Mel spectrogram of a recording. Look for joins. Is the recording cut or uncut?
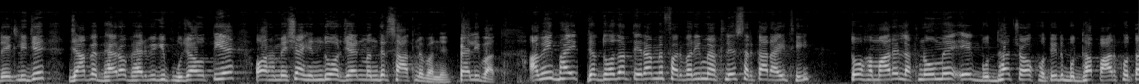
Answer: cut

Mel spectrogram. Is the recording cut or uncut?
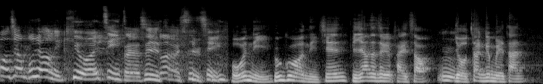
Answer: cut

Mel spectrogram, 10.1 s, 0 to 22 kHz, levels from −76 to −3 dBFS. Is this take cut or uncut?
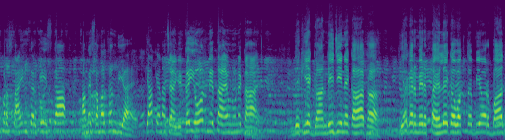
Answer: uncut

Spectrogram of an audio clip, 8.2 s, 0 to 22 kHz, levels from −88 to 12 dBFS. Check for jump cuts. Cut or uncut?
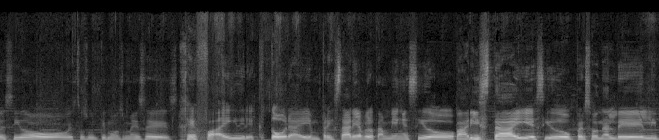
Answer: cut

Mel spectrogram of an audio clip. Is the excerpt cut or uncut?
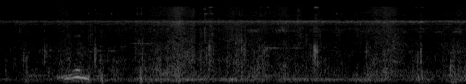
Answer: uncut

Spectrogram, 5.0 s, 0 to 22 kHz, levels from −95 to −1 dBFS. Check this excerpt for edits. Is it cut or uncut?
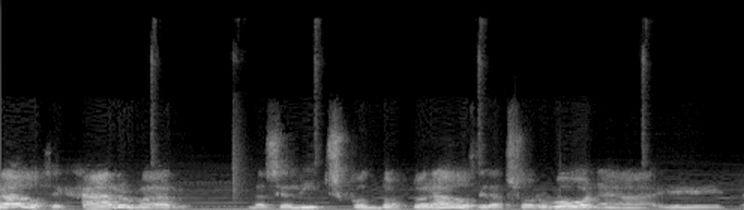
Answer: uncut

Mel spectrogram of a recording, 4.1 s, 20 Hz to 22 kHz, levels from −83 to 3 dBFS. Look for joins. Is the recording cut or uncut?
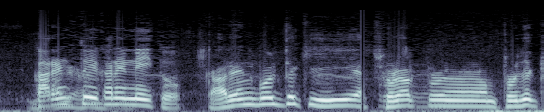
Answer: cut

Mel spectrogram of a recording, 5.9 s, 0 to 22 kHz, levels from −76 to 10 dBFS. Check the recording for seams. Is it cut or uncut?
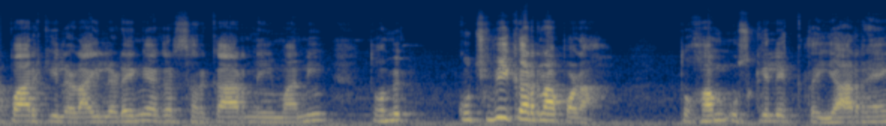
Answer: uncut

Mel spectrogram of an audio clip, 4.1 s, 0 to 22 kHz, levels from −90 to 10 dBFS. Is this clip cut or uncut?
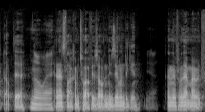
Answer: cut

